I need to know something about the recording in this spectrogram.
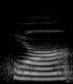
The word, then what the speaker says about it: horror: The stress always goes on the first syllable.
